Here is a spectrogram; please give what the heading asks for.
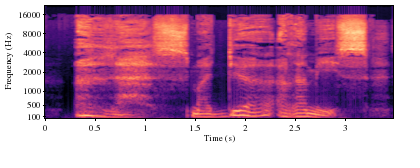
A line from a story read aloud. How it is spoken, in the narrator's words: said D'Artagnan, in his turn heaving a profound sigh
